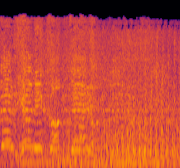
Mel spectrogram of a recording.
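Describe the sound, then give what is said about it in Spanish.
A helicopter's rotor chops in a steady, rapid rhythm with broad engine noise, fairly loud, while a voice is heard over the first half. “Rompa el colchón de la rutina con nuestra única cama copter. helicóptero.”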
